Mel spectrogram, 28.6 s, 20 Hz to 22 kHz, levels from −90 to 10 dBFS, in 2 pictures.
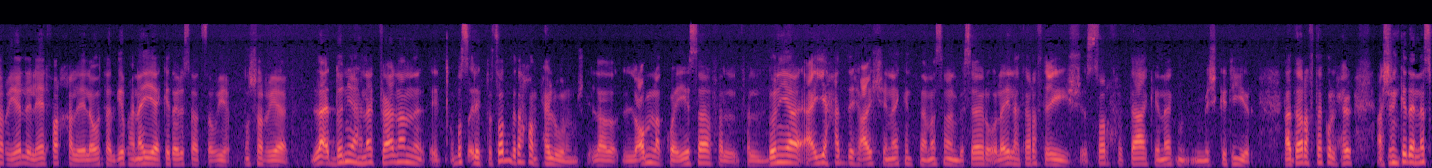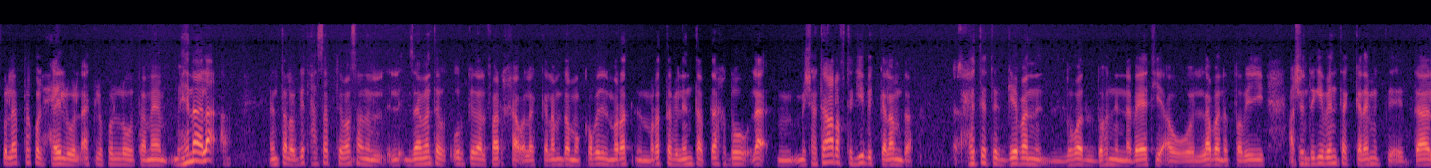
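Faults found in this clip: No call or media quality faults found in the speech carried over the call path.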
